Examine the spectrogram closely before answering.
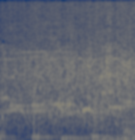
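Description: Steady clapping from a crowd on a radio show, applause for a man who has just returned; a dense, continuous patter of many hands at moderate loudness without pauses or distinct individual claps.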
